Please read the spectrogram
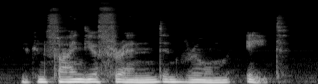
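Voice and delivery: detached, chilly, cold, distant voice. Voicing a seated villain telling the players where their friend is: cold, distant voice. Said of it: "in this sort of cold, distant voice".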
